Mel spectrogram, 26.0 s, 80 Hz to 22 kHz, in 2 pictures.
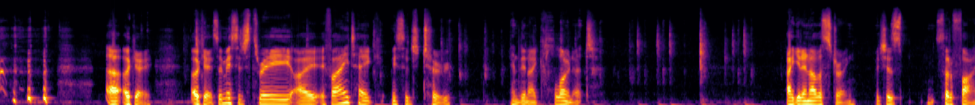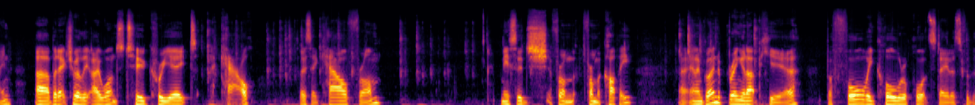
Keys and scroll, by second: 2.7 Left, 5.0 m, 5.9 Down, 6.4-9.3 typing, 8.5 Left, 8.8 Left, 9.0 Left, 9.7 ctrl+Left, 15.7-18.8 typing, 19.2 End, 19.7 Left, 20.1 shift+0, 20.6 Left, 22.2 alt+Up, 23.1 alt+Down, 25.9 BackSpace.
